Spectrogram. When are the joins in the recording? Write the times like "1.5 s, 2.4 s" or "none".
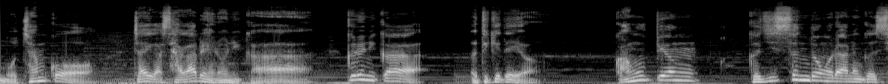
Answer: none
